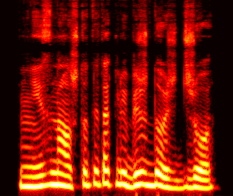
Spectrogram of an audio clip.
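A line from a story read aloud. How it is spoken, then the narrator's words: Amused snort. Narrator (Russian): хмыкнул ангел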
